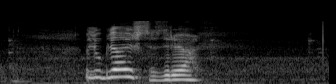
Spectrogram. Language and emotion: Russian, sad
